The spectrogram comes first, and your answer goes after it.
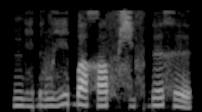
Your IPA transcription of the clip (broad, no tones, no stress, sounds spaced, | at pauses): ŋ e̤ ɗ ə̤ v e̤ ɓ ɒ x ɒ f ɕ i̤ f ɠ ø x ø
